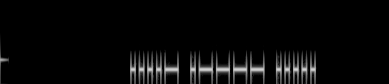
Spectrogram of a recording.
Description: Morse code, heard as a keyed tone, about 28 wpm, 700 Hz. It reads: 415
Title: Numbers - 3-Digit 28wpm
